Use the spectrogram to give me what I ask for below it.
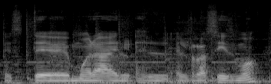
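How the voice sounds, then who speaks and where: A man's voice: deep voice, completely flat delivery, takes it slowly, over music. A Mexican man co-hosting a casual political chat, sarcastic and rambling, with many restarts. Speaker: political commentary co-host.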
